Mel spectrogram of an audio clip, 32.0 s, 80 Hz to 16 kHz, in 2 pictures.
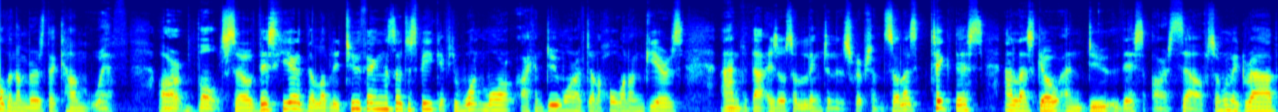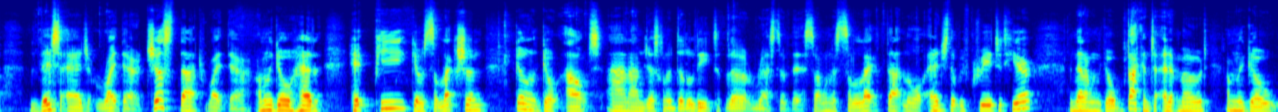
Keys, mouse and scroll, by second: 6.9 middle click, 11.6 Tab, 13.6 Tab, 15.0 shift+click, 16.4 shift+click, 17.2 shift+click, 17.8 middle click, 21.3 click, 22.2 Tab, 23.2 click, 25.8 Delete, 26.9 click, 27.4 middle click, 30.0 Tab.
